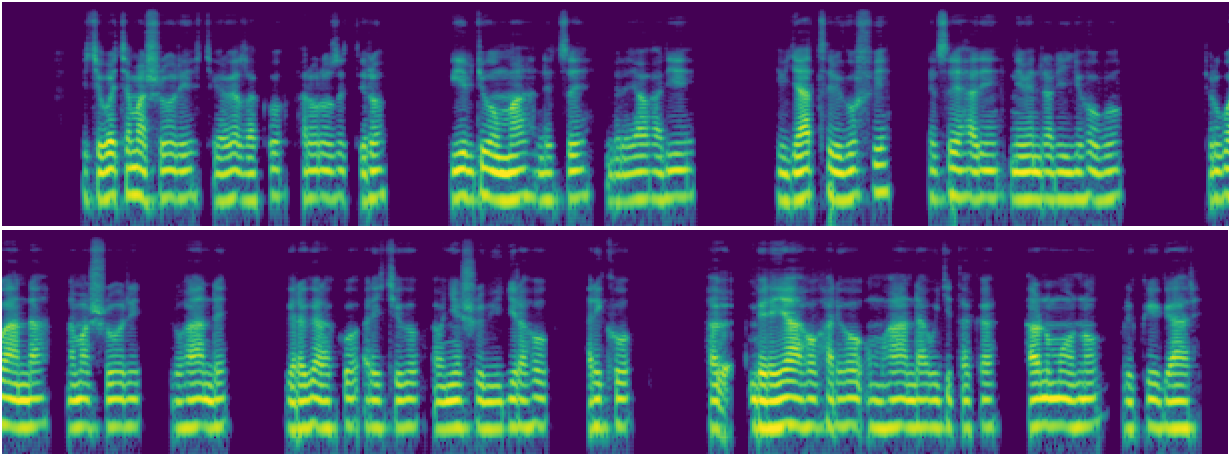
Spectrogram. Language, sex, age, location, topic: Kinyarwanda, male, 25-35, Huye, education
